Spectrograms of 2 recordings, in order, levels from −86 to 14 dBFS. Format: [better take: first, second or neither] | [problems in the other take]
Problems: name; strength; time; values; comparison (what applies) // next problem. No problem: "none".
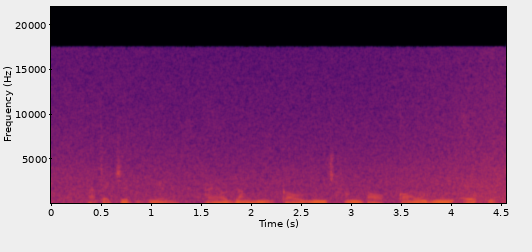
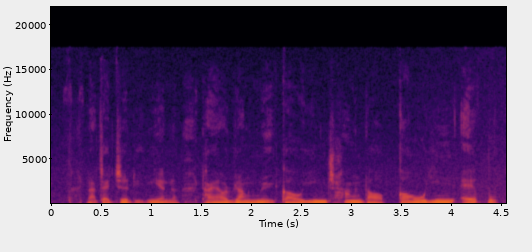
second | hiss; loud; throughout; 1 dB below the speech; faint in the second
